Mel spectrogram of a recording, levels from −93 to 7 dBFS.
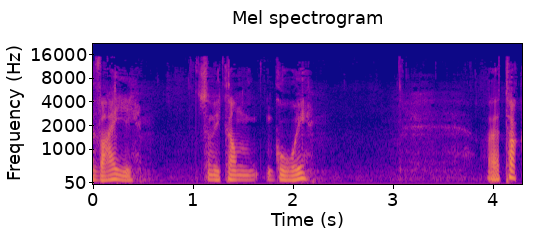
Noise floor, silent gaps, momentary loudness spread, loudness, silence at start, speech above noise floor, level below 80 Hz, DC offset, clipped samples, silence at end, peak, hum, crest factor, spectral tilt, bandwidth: -61 dBFS; none; 23 LU; -27 LUFS; 0 s; 36 dB; -58 dBFS; under 0.1%; under 0.1%; 0.05 s; -4 dBFS; none; 24 dB; -6 dB/octave; 15.5 kHz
